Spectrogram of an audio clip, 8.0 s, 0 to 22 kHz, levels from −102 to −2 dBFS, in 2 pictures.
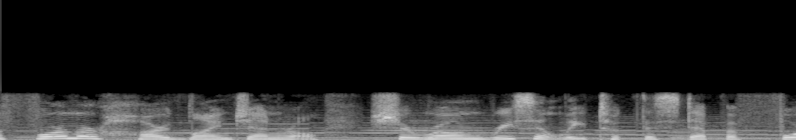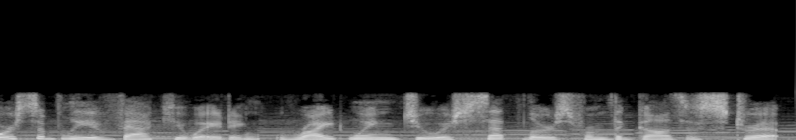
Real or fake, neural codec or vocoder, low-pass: fake; vocoder, 44.1 kHz, 128 mel bands every 512 samples, BigVGAN v2; 7.2 kHz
